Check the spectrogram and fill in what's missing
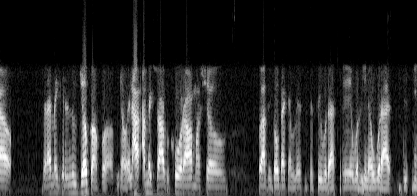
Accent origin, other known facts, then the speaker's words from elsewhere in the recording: Atlanta, Georgia, United States; growing up in Atlanta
